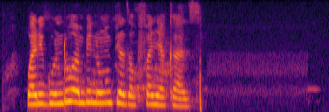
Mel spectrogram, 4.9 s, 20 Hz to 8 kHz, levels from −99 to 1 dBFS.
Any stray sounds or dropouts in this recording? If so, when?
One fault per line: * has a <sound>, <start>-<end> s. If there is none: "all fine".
all fine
